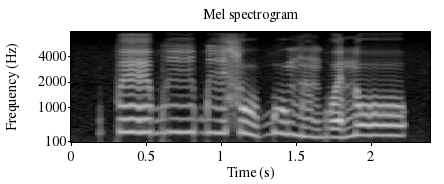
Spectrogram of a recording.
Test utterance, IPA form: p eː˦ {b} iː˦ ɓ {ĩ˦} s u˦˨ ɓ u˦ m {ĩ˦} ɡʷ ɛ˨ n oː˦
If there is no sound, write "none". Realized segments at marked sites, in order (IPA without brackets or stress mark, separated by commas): b, i˦, ĩ˨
